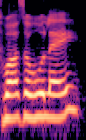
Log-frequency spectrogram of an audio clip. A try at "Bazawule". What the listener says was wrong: Bazawule. I didn't hear the Z though.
